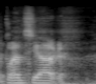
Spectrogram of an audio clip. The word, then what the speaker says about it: Balenciaga: Oh, Balenciaga? – Ah, it's a Balenciaga.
